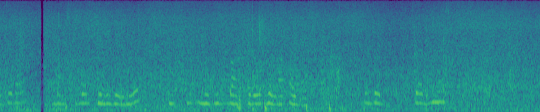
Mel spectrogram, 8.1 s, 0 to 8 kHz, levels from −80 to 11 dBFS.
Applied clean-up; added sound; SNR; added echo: none; Ocean / Boat, Water vehicle; -1 dB; none.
